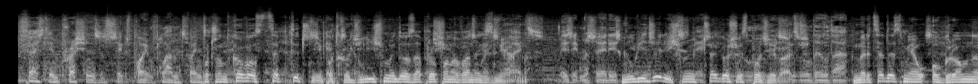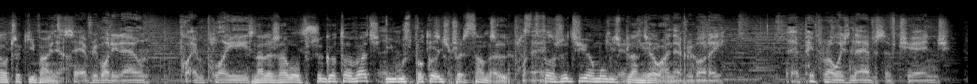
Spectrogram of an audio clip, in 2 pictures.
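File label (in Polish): VOICEOVER, male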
